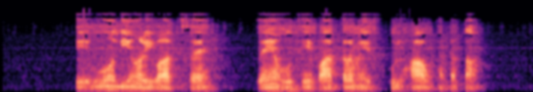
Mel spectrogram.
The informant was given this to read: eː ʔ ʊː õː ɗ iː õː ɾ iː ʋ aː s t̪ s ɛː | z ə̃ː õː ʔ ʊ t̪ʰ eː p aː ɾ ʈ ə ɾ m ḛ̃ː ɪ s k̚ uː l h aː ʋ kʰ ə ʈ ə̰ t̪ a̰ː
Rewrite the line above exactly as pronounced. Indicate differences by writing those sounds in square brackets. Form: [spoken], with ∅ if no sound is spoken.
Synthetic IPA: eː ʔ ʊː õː ɗ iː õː ɾ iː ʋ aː [∅] t̪ s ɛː | z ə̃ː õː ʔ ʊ t̪ʰ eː p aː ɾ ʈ ə ɾ m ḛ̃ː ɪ s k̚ uː l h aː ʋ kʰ ə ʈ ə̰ t̪ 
